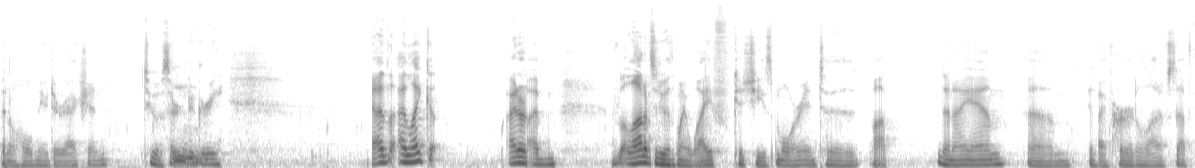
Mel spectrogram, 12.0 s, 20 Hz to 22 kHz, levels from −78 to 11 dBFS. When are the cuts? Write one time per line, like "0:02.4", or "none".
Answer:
0:01.4
0:03.7
0:05.3
0:06.1
0:06.5
0:07.3
0:08.7
0:11.0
